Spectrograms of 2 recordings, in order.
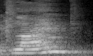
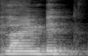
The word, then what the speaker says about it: climbed: Next بعد إذن I climbed. لاحظ البين ما تنطق، لا نقول climbed.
